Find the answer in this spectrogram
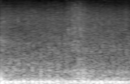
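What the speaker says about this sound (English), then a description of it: "Revving up your bike and shit" A Harley motorcycle engine revs loudly and up close on a road during the Sturgis Motorcycle Rally, a continuous throaty rumble with no talking.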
